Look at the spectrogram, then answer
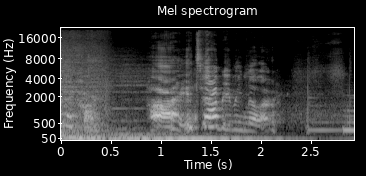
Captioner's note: voice breaking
